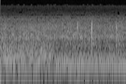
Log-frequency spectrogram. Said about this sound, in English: Outside, it started to thunder. Rain's starting, man. Windy.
